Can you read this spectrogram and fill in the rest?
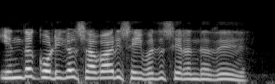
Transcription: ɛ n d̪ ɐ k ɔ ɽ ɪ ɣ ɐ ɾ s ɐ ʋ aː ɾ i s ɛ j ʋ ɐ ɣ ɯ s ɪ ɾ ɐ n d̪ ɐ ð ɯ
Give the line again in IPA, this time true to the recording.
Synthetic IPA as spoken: ɛ n d̪ ɐ k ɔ ɽ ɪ ɣ ɐ ɭ s ɐ ʋ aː ɾ i s ɛ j ʋ ɐ ð ɯ s ɪ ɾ ɐ n d̪ ɐ ð ɯ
